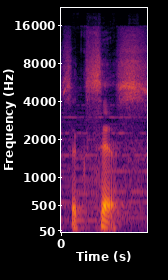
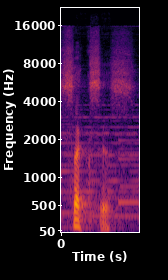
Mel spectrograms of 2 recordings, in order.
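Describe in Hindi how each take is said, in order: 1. बलाघात दूसरे अक्षर पर है। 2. बलाघात पहले अक्षर पर है। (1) "वे सेस पर दबाव देते हैं" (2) "इसका दबाव पड़ा स पर, शुरू वाले एस पर"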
